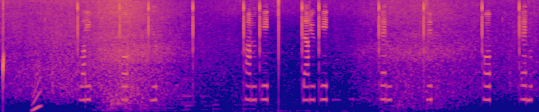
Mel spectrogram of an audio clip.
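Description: Short, soft electronic blips sound quickly, one after another, as letters are typed.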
